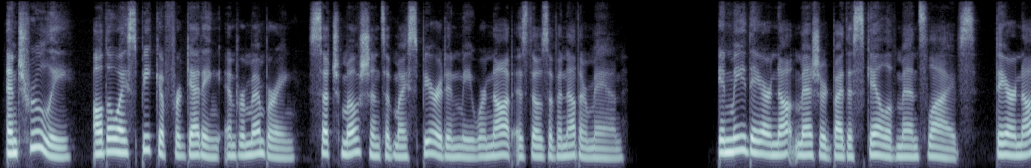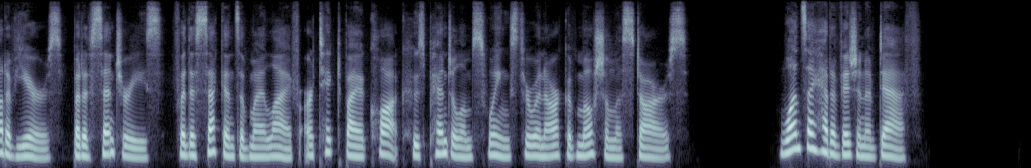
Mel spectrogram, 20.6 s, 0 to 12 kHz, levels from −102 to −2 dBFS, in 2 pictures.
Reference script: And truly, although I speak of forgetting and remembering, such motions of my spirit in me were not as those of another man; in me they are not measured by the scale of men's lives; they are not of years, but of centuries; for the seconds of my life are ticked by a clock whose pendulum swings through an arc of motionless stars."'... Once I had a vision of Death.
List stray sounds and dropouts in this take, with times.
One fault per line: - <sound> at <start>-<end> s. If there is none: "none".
none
